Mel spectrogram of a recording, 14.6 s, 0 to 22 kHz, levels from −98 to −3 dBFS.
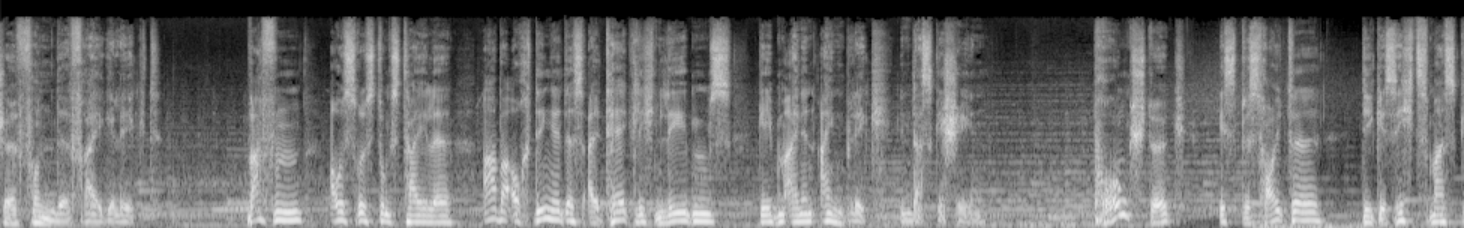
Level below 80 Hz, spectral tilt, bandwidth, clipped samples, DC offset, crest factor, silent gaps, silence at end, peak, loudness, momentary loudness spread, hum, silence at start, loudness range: -36 dBFS; -4 dB/octave; 16 kHz; under 0.1%; under 0.1%; 16 dB; none; 0 s; 0 dBFS; -15 LUFS; 16 LU; none; 0 s; 3 LU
